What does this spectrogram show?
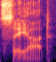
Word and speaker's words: SEAT: two tours there's a car company out of Spain called seot spelled like seat um and they threw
